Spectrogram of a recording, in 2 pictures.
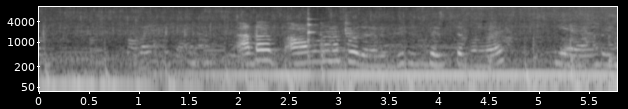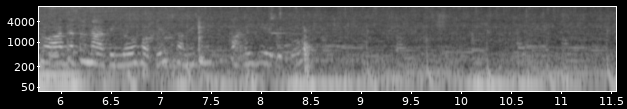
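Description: Spiced curry base frying and sizzling in a pan on the stove while it is stirred.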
